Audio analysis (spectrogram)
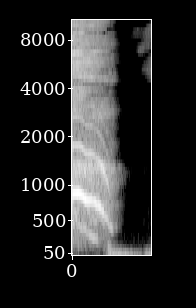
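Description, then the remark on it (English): A single surprised gasp at hearing the TV show Lost named as a favorite, breathy and voiced, sliding downward in pitch for about half a second before falling silent. No talking accompanies it. “The reason I gasped is not a lot of people like Lost.”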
